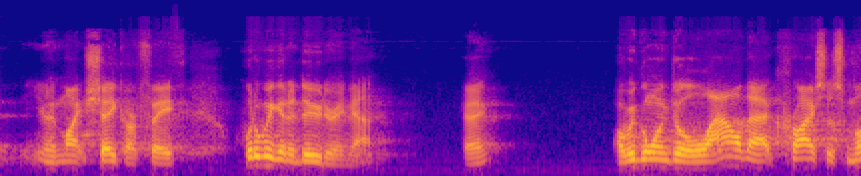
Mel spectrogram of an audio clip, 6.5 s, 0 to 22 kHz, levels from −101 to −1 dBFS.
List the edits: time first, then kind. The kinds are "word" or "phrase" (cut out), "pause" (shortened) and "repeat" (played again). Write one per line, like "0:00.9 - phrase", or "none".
none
